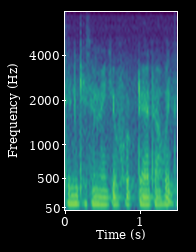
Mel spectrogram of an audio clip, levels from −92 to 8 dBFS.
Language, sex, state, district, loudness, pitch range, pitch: Hindi, male, Uttar Pradesh, Muzaffarnagar, -17 LUFS, 100-115 Hz, 105 Hz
